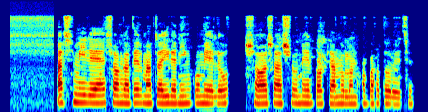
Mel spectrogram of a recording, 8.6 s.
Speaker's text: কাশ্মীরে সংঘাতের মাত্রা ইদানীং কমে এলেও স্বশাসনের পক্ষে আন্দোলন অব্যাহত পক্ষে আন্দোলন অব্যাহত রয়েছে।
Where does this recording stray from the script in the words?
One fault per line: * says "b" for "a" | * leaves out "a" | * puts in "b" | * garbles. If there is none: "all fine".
* leaves out "পক্ষে আন্দোলন অব্যাহত"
